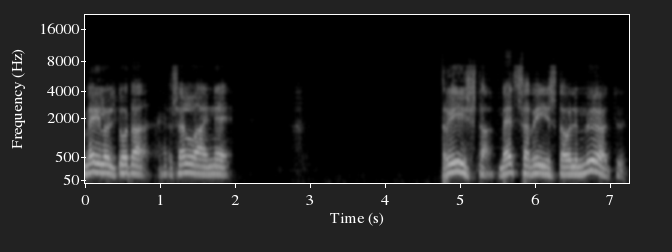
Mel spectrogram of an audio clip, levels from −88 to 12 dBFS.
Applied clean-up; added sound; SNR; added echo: neural mask model DeepFilterNet 3.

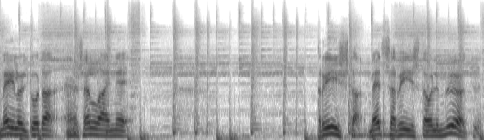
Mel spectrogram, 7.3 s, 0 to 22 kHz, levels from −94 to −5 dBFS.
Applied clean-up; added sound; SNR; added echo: none; Drum / Drum kit; 13 dB; none.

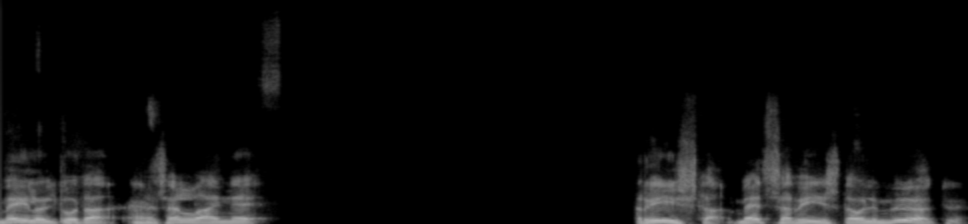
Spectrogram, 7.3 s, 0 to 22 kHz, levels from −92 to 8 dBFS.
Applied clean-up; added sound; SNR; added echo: neural mask model Resemble Enhance denoiser.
